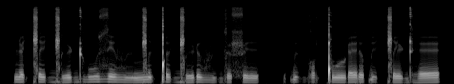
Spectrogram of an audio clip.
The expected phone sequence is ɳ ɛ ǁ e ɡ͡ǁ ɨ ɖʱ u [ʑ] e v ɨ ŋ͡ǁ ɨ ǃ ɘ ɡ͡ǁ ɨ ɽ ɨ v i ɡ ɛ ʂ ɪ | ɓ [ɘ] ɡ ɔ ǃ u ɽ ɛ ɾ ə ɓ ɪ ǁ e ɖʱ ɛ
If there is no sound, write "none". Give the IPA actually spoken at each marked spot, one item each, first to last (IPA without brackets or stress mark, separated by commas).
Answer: z, ɘ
